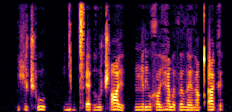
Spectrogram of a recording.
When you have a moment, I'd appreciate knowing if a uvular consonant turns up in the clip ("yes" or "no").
yes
